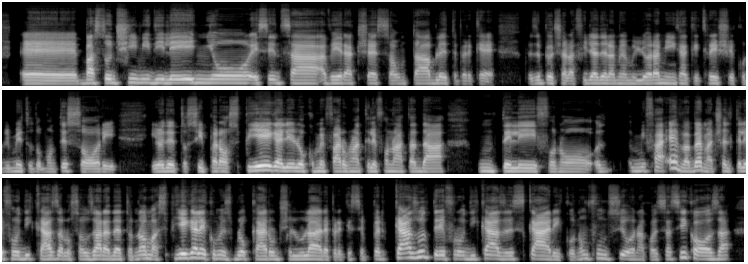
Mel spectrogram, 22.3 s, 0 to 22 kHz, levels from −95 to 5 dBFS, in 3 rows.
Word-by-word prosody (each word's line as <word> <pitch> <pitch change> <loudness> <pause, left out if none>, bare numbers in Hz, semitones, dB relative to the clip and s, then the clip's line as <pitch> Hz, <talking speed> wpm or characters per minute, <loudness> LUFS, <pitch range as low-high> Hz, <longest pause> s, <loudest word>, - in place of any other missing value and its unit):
ehm, 140 -2 +3
bastoncini 175 +3 0
di 170 +1 0
legno 170 0 +2
e 155 -1 +2
senza 155 -2 0
avere 155 +1 -1
accesso 150 -1 -4
a - - -5
un 145 -1 -13
tablet, 145 0 -3
perché, 135 -2 -7 0.3
pe' - - -19
esempio, 150 +3 -3
c'è 145 - -6
la 135 - -4
figlia 150 +3 -2
della 150 -1 0
mia 145 -1 -6
migliore 145 +1 -2
amica, 150 -2 -3
che 135 0 -13
cresce 140 +2 -5
con 145 +1 -16
il - - -8
metodo 140 -3 -6
Montessori, 135 -2 -4 0.3
io 150 - -1
ho - - +3
detto: 155 -1 0
"Sì, 160 - -5
però 150 -1 0
spiegaglielo 180 -3 +7
come 155 -1 -4
fare 155 0 0
una 150 0 -2
telefonata 150 0 -3
da 145 -1 +1 0.3
un 160 -1 -4
telefono", 145 -3 -2
uhm, 150 0 -8 0.3
mi 170 +1 -6
fa: 165 - +1
"Eh, 300 - +4
vabbè, 195 -6 +3
ma 140 -6 -3
c'è 150 - -7
il 145 - -10
telefono 165 0 -1
di 175 +1 -4
casa, 165 +2 +1
lo 150 - -6
sa 155 +1 -9
usare" 165 +2 +2
ha - - +3
detto: 155 0 -2
"No, 180 +3 0
ma - - -1
spiegale 205 +2 +6
come 180 -1 -5
sbloccare 160 -1 -1
un 160 - -3
cellulare, 155 -1 0
perché 140 0 -10
se 150 -2 -13
per 160 +4 -6
caso 220 +6 +6
il 265 - -4
telefono 175 -4 -3
di 165 0 -6
casa 175 -3 +1
è - - -4
scarico, 155 -3 +2
non 175 +5 -8
funziona, 165 -6 -5
qualsiasi 160 - -6
cosa, 165 -4 -1
155 Hz, 205 wpm, -22 LUFS, 145-170 Hz, 0.3 s, spiegaglielo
